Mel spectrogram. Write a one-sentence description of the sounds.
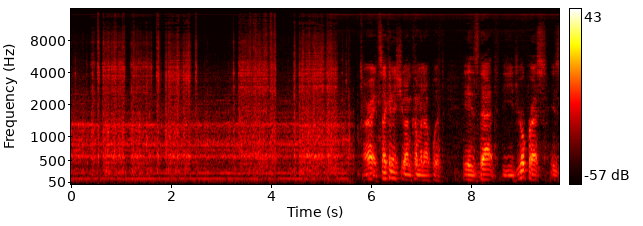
Mechanical humming with dry scraping followed by a man speaking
